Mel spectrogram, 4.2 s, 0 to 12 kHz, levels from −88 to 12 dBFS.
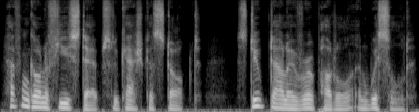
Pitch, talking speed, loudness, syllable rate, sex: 130 Hz, 200 wpm, -17 LUFS, 6.0 syllables/s, male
